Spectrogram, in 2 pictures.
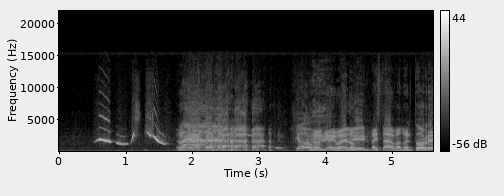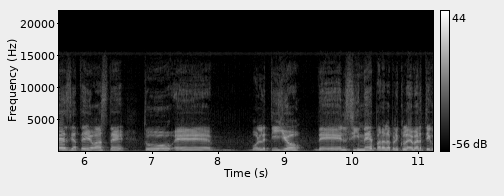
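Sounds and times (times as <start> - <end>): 
descending losing whistle sound effect: 0.5 - 1.8
laughter: 1.8 - 4.7
speech: 1.8 - 11.2.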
